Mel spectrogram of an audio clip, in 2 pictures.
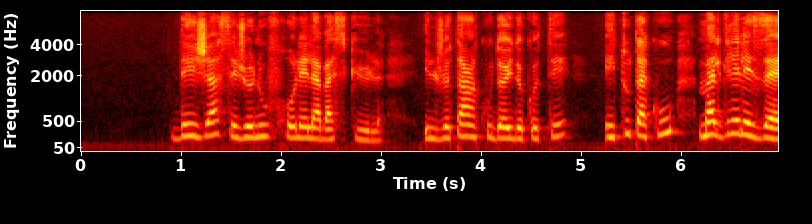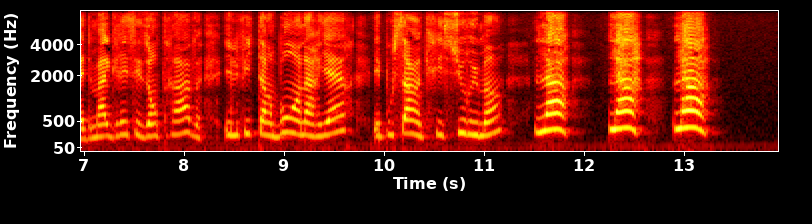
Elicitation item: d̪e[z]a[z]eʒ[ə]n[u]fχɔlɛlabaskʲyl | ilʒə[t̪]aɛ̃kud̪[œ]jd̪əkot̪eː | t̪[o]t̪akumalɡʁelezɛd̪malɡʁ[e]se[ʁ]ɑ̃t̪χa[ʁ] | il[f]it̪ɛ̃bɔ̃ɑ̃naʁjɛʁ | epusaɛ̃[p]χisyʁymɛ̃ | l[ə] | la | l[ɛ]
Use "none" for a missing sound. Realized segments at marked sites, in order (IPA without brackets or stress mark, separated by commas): ʒ, s, ə, u, t̪, œ, u, e, z, v, f, k, a, a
